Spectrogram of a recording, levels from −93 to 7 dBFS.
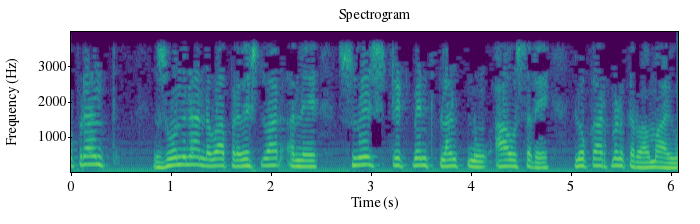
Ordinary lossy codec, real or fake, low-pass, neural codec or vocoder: none; real; 3.6 kHz; none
